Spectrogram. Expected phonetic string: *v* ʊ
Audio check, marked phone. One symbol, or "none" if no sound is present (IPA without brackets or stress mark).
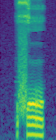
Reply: f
